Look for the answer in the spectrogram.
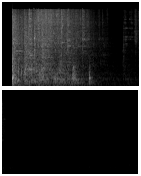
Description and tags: Windows being broken with vaitous objects. Also includes scratching.
indoor, window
